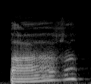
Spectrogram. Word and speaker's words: parfum: So it's nasal and it's un. So it really goes in your nose. You don't pronounce the M at all. Un. Okay? So parfum.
